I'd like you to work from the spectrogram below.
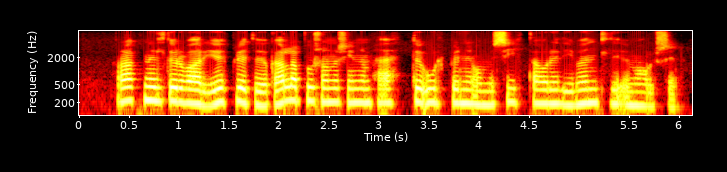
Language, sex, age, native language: Icelandic, female, 50-59, Icelandic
